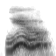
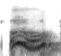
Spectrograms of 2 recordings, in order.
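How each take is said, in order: First: U said as yoo with a y glide, as in uniform, higher; long yoo phoneme; yoo sound. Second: U said as a pure long oo with no y glide, as in mood, higher and louder; long oo phoneme; oo sound. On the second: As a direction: round the lips and hold U like in mood. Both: Shown as a demonstration. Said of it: "I'll model each sound".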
